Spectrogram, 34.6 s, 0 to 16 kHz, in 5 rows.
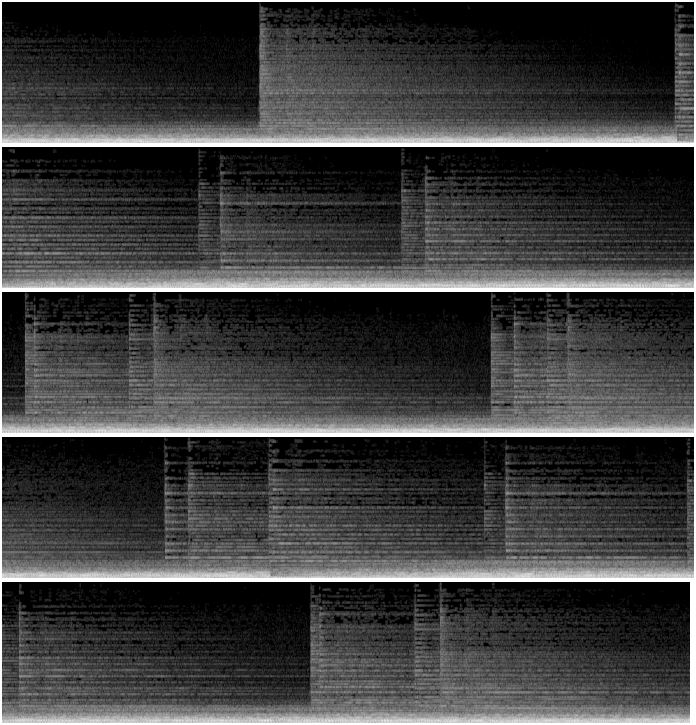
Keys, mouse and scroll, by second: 5.1 d, 7.6-8.4 typing, 10.3 Return, 12.0 click, 17.0 e, 20.4-21.2 typing, 23.5 click, 28.0-29.5 typing, 32.5 e.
